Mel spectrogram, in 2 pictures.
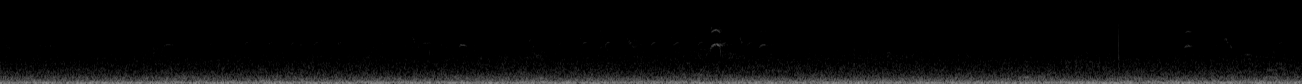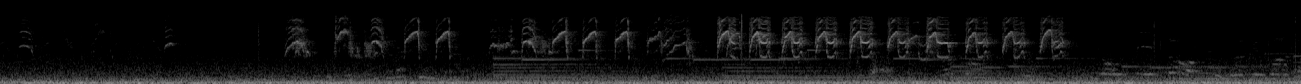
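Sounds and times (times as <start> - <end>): low background rumble: 0.0 - 26.0
birds chirping: 11.8 - 26.0
soft background music: 15.7 - 26.0.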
